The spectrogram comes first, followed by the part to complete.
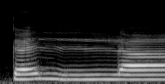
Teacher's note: الف مد کو 2 حرکت کے برابر لمبا کھینچا جاتا ہے۔ کاف کو لام سے ملائیں گے اور پھر لا کو 2 حرکت لمبا پڑھیں گے۔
